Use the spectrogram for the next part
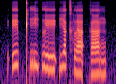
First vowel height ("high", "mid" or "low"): mid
